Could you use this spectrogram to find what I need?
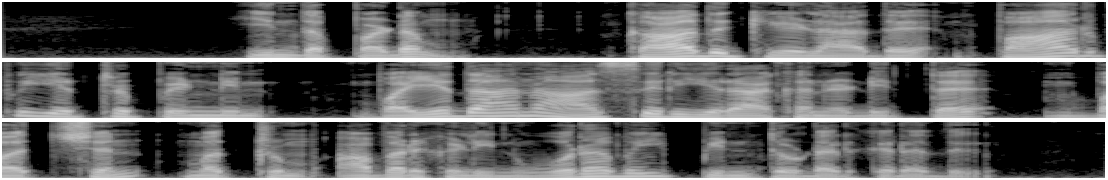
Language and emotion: Tamil, neutral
